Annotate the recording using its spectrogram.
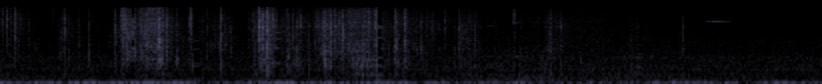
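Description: Plastic wrapper of a baseball card pack being torn open and crinkled by hand: a run of short, faint rustles over the first couple of seconds, then softer handling as the cards come out.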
